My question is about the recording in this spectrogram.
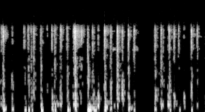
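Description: Computer keyboard being typed on: a quick, irregular run of key clicks, with a short pause a little under three seconds in.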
